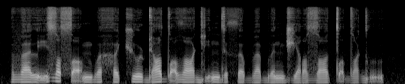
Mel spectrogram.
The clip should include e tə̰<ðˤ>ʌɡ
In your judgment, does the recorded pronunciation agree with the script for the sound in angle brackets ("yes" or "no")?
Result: no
